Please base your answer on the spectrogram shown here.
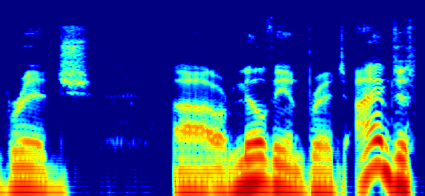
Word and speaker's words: Milvian: Uh because the there's there's the famous legend of the uh the battle of uh of uh Milvin Bridge uh or Milvian Bridge. I am just pronouncing everything wrong today.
